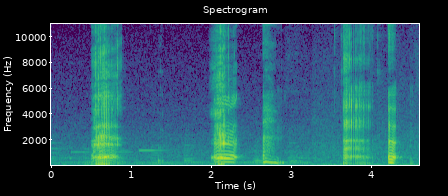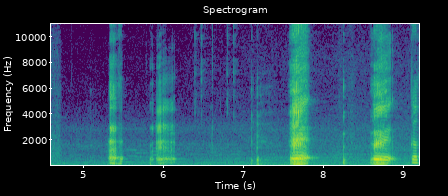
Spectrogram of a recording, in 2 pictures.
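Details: A burp compilation from a VTuber stream with Indonesian speech: a series of loud, drawn-out burps separated by pauses, over quiet background music.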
